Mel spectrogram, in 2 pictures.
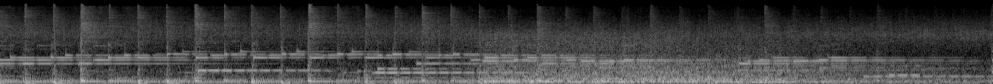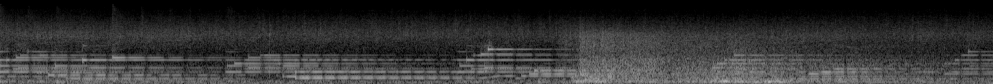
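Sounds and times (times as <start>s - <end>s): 
heavy rain: 0.0s - 19.8s
low thunder rumble: 0.0s - 19.8s
sustained keyboard chords: 0.0s - 19.8s.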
